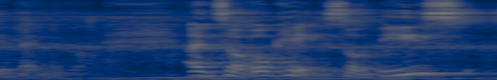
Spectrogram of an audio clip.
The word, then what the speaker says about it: Abednego: Some people pronounce it differently. And Azariah he called Abednego. Some say Abedo, but I say Abednego.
